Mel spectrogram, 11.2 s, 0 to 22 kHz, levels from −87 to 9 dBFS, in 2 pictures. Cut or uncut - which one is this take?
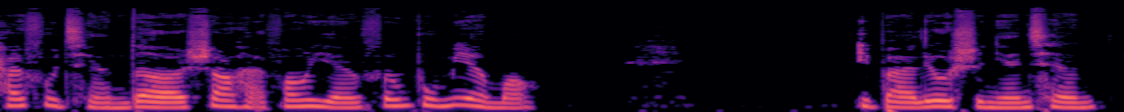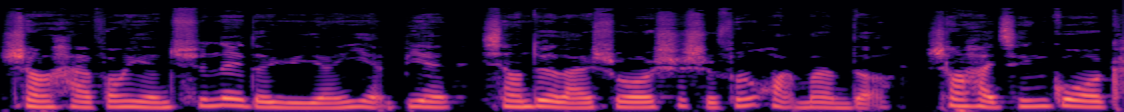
cut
